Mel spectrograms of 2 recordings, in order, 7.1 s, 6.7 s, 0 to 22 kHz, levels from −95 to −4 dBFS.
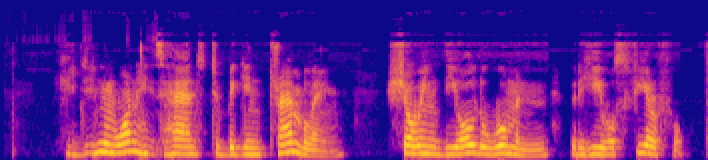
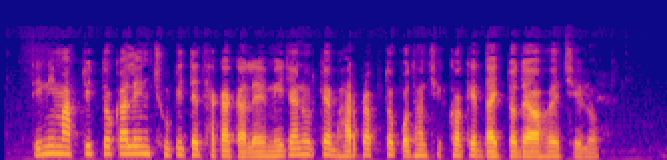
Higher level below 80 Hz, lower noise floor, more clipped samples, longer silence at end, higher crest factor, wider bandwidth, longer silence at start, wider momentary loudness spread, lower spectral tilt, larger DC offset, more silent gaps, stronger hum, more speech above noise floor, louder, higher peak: about the same, -58 dBFS vs -56 dBFS; second, -58 dBFS vs -65 dBFS; neither; second, 0.25 s vs 0.7 s; about the same, 18 dB vs 20 dB; about the same, 9.4 kHz vs 9.6 kHz; first, 0.65 s vs 0.35 s; first, 14 LU vs 11 LU; about the same, -6 dB/octave vs -7 dB/octave; neither; neither; neither; about the same, 40 dB vs 42 dB; first, -18 LUFS vs -24 LUFS; about the same, -2 dBFS vs -4 dBFS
